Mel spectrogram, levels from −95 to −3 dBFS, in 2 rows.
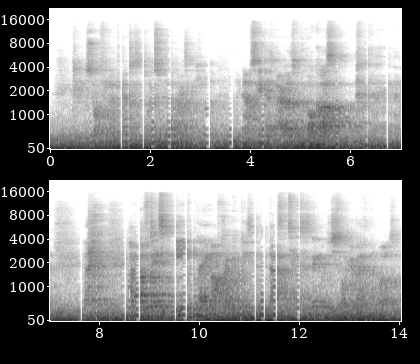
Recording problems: room echo; strong; dies away in 1.9 s
off-mic speech; far
low rumble; loud; throughout; 4 dB below the speech
choppy; very; 12% of the speech affected

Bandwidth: 15.5 kHz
